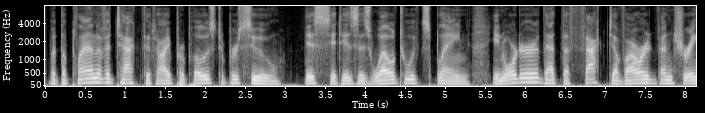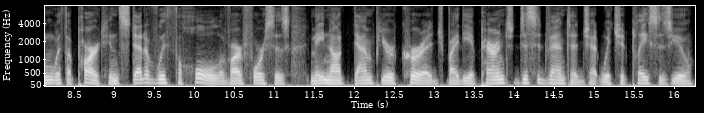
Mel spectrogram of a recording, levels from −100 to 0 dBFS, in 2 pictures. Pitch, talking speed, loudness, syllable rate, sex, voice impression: 115 Hz, 185 wpm, -17 LUFS, 4.6 syllables/s, male, masculine, adult-like, tensed, bright, slightly soft, cool, intellectual, friendly, reassuring, wild, kind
